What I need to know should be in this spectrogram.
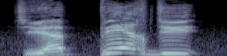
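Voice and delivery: high, loud gloating cry; jubilant. A narrator's reading. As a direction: crow over your win. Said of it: "jubila le facteur". (cri jubilant, haut et fort)

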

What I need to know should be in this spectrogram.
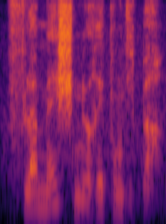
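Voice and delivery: usual speaking voice

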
